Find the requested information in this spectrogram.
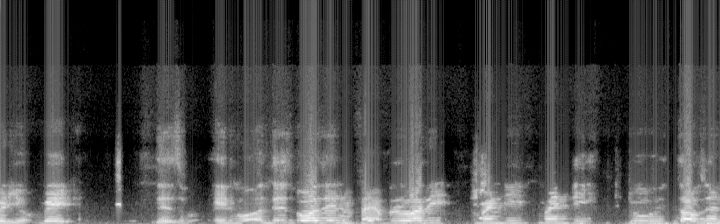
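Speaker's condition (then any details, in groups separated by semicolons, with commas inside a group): Motor neuron disease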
